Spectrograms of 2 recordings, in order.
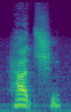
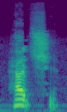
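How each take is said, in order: No difference in how they are said.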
